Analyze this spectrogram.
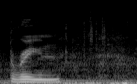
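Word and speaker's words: Brougham: h a m broen but we pronounced broom it's quite beautiful we've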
